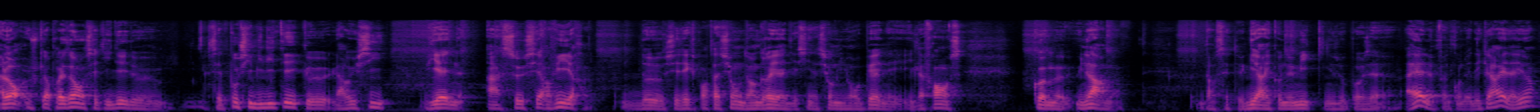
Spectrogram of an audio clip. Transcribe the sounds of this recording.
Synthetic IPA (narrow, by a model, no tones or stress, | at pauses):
alɔʁʒyskapχezɑ̃sɛt̪id̪ed̪əsɛt̪əpɔsibilit̪ekəlaʁysi | vjɛn | asəsɛʁviʁ | d̪əsezɛkspɔʁt̪asjɔ̃d̪ɑ̃ɡʁead̪ɛst̪inasjɔ̃d̪əlynjɔ̃əʁɔpeɛnḛd̪əlafχɑ̃s | kɔmynaʁm | d̪ɑ̰̃sɛt̪ɡʲɛʁekɔnɔmikːinuzɔpoza̰ɛlɑ̃fɛ̃kɔ̃lɥad̪eklaʁed̪ajœːʁ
